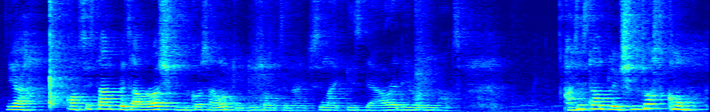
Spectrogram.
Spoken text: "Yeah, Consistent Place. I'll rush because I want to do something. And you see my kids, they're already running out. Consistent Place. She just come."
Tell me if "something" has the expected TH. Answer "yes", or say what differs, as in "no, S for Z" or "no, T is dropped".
no, T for TH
